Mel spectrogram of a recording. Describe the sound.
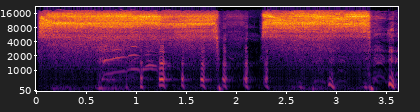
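A voice imitates steam being pumped into a room with a long, loud, breathy hiss. It pauses briefly twice, with faint voiced murmurs mixed in underneath.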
